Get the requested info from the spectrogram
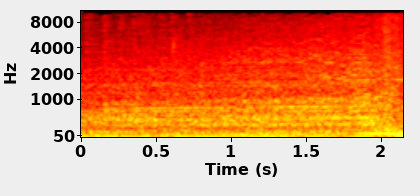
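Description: Low rumbling drone from a horror film trailer's soundtrack, dense and steady with faint held tones above it, growing a little louder near the end.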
